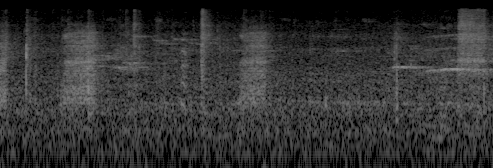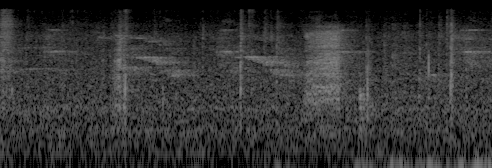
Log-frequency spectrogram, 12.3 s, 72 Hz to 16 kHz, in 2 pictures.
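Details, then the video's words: Yellow-tailed black cockatoos, a pair in Mulgum Creek valley, northern NSW, filmed October 2020 near their roost while tearing rotten wood for grubs, one keeping lookout; faint, harsh drawn-out calls at irregular intervals over a quiet background. "Yellow tail black Cockatoos"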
